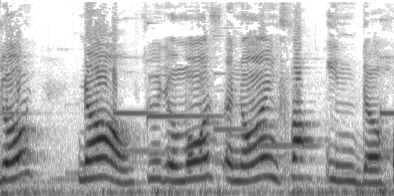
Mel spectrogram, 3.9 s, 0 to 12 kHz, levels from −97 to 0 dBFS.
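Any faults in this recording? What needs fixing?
Nothing stood out on listening, so there is nothing here that needs fixing.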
